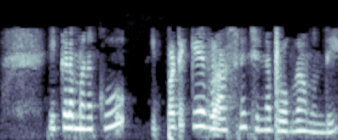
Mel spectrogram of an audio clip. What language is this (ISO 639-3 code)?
tel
